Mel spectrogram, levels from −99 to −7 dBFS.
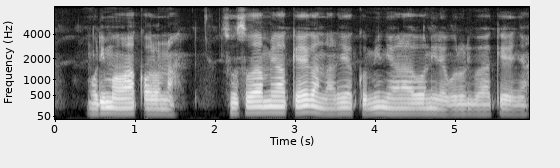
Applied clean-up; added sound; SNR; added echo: none; none; none; none.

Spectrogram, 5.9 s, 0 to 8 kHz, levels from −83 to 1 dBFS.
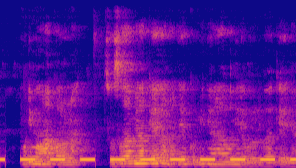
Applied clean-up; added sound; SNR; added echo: none; Telephone; -4 dB; reverberation time 1.0 s.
